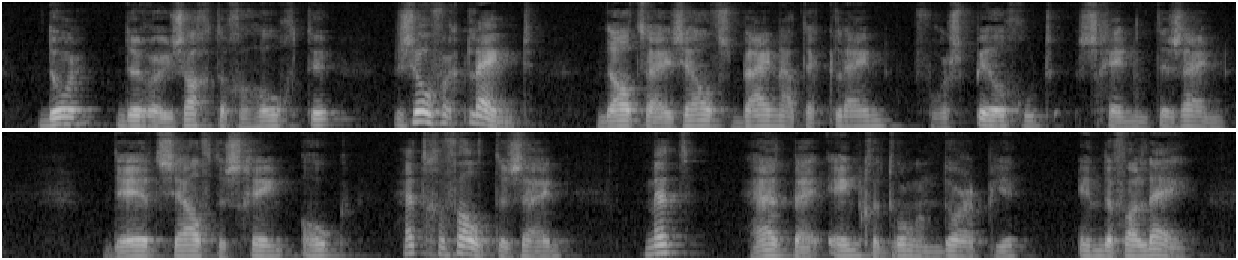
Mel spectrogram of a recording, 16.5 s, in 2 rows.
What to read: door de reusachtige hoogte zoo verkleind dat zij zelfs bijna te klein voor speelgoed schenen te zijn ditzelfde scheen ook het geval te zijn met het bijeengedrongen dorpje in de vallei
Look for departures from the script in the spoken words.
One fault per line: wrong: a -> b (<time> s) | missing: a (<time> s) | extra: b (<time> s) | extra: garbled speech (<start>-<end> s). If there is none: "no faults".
no faults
